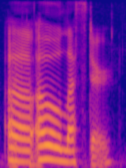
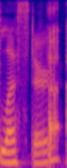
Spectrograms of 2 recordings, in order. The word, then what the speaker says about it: Leicester: Leicester? – Leicester. It's just Leicester.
